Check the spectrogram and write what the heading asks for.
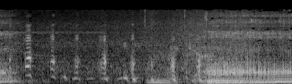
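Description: A man snores loudly and harshly, a rough, growling rattle that starts in short pulses and swells into a continuous, throaty roar, close and heavy, like a recording played back.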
